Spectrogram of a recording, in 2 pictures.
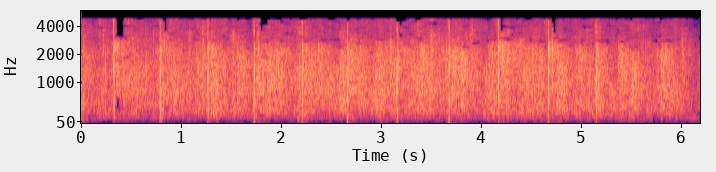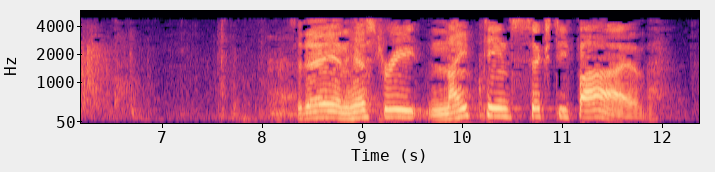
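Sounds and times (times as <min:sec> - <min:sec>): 
audience applause welcoming the nurse of the day: 0:00.0 - 0:06.7
speech: 0:08.4 - 0:12.0.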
